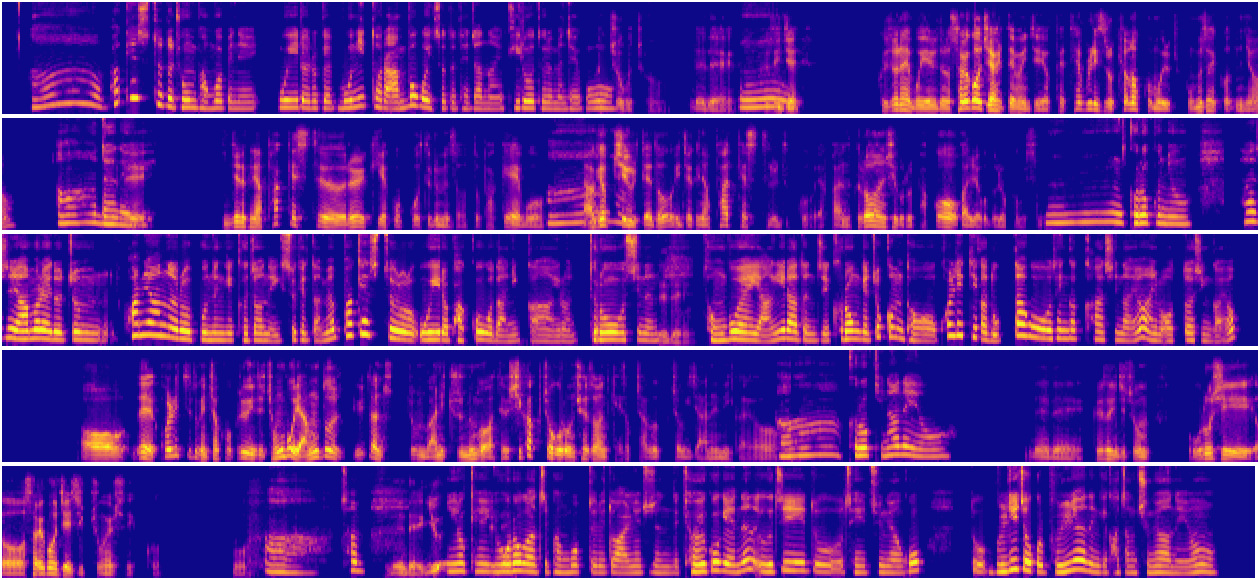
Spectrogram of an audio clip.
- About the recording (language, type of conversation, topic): Korean, podcast, 화면 시간을 줄이려면 어떤 방법을 추천하시나요?
- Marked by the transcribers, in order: tapping; other background noise; laugh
